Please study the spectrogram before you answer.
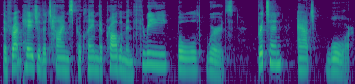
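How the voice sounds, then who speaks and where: A woman's voice: on the low side, takes it slowly. A woman reading her own novel aloud in an audiobook narration style.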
